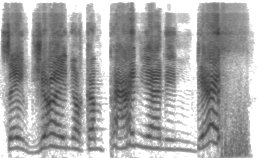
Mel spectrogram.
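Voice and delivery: hammed-up comic-book villain; menacing villain. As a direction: threaten the intruders grandly. Villain threatens intruders.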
